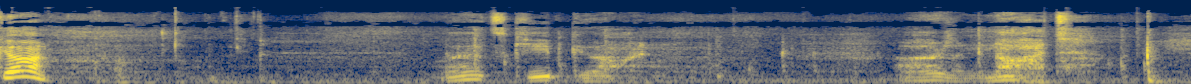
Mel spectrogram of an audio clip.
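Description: A wooden mallet knocks on a tool's handle.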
